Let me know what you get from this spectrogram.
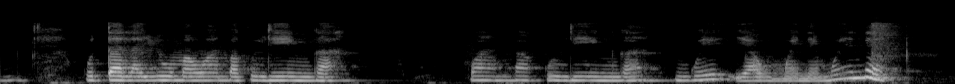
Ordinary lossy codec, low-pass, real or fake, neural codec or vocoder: Opus, 24 kbps; 7.2 kHz; real; none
